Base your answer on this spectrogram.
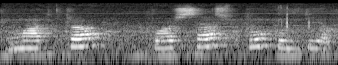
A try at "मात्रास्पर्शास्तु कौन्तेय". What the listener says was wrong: एस के ऊपर इश आता है, स्पर्शास्तु नहीं है, स्पर्शास्तु। श स्पर्शास्तु, कुंतेय नहीं है, आओ कौन्तेय।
